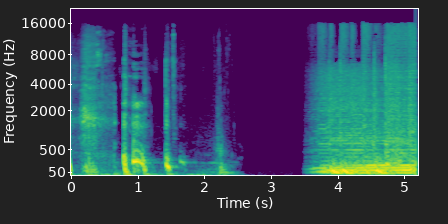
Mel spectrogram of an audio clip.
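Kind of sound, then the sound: human body sound, coughing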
